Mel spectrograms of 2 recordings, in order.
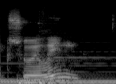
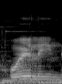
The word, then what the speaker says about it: Xuelin: new player by company suelin it is ihi 800. actually it's oiling or whaling i don't know how to pronounce them correctly prove that they can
